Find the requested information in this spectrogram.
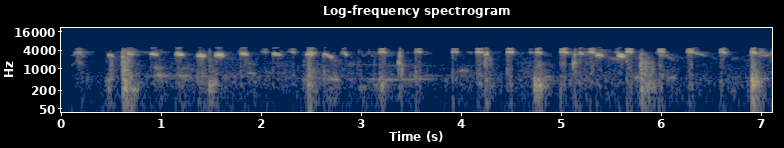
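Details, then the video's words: Female green-winged saltator singing like a male and fighting, live in the bush in Brazil: a fast, busy run of bright, high chirps and short whistled notes, several each second, with few pauses over seven seconds. "femea de trinca ferro macheando"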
